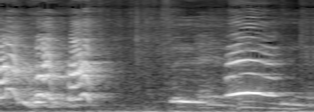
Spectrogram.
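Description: Men laughing, in two bursts: one at the start and another near the end.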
